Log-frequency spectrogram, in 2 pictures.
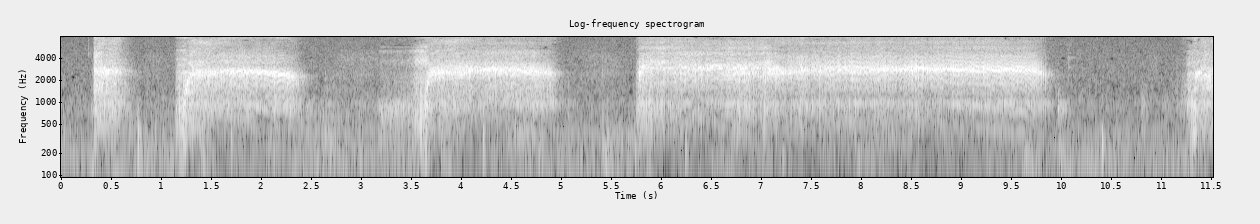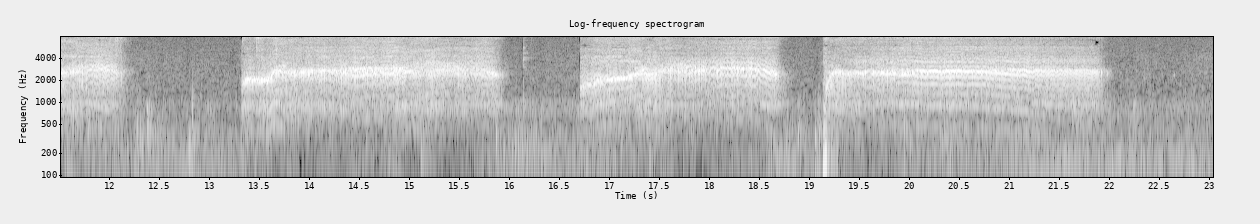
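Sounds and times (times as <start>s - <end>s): frog screaming: 0.3s - 2.5s, 3.2s - 5.0s, 5.8s - 10.0s, 11.2s - 12.3s, 13.3s - 16.0s, 16.7s - 22.1s.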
